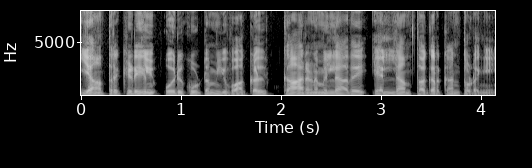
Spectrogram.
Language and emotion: Malayalam, neutral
